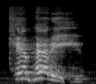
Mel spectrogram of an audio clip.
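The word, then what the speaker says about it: Campiti: Dave's Campetti rhymes with spaghetti.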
